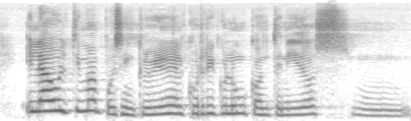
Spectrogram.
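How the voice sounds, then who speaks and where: A dark, mellow tone comes from a woman. She talks at a fairly quick pace. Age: 20s. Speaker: student representative. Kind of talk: conference talk. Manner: fast.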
